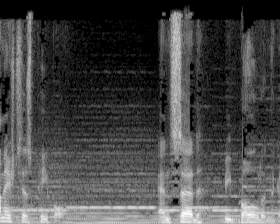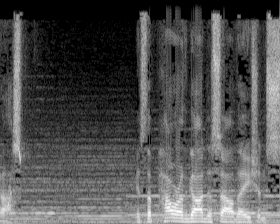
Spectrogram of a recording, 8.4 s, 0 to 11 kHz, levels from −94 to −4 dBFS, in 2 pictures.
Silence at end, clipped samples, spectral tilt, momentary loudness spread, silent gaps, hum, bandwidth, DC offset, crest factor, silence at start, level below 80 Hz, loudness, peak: 0 s; 0.2%; -4.5 dB/octave; 21 LU; none; none; 11 kHz; 0.6%; 14 dB; 0 s; -40 dBFS; -14 LUFS; 0 dBFS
